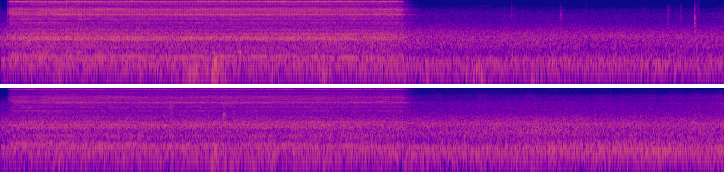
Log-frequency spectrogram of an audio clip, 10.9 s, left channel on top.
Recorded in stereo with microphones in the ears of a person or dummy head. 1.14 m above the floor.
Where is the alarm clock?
65° left (ahead or behind), 1.1 m.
